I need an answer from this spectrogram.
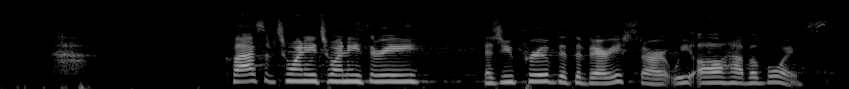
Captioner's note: sighs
